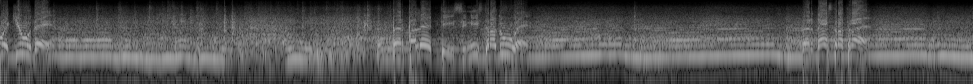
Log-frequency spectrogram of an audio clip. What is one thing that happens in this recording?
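A rally car engine roars at high revs, rising and falling with each gear change.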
